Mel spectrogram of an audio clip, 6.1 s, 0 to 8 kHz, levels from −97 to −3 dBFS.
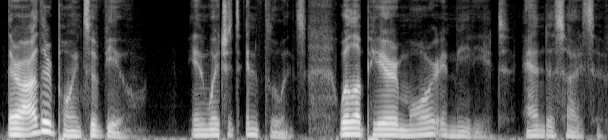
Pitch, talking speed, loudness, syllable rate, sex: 105 Hz, 160 wpm, -19 LUFS, 5.6 syllables/s, male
